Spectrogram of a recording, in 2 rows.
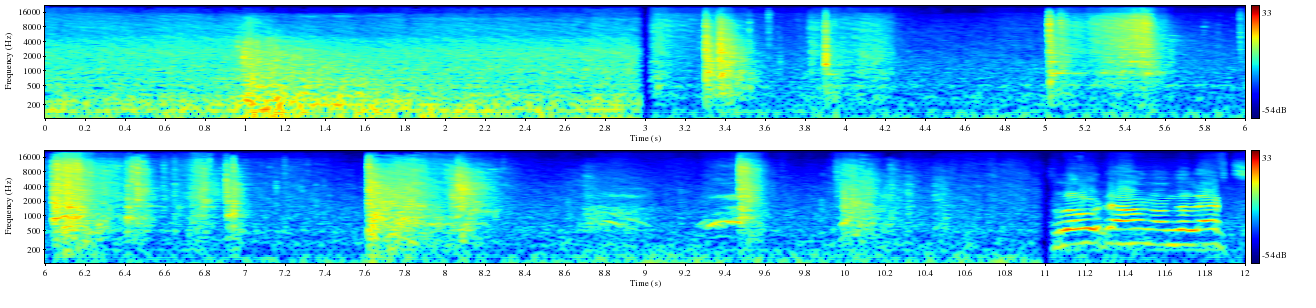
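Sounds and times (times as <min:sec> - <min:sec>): sharp knocks and clanks: 0:03.0 - 0:04.3, 0:05.0 - 0:08.4, 0:09.4 - 0:10.7.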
